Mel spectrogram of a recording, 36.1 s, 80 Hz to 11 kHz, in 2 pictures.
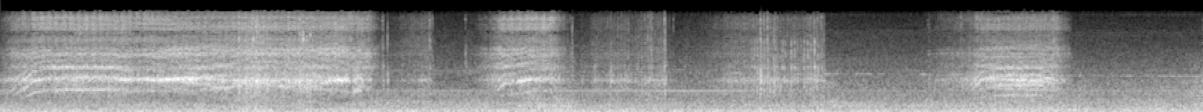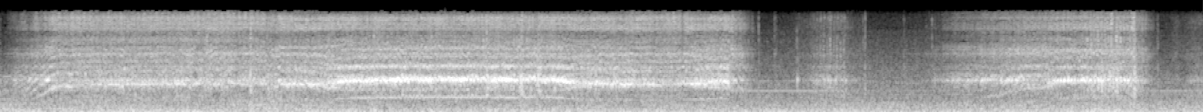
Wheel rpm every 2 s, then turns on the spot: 70, 90, 70, 20, 30, 10, 10, 40, 10, 70, 120, 110, 110, 120, 70, 10, 50, 70.
8-14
